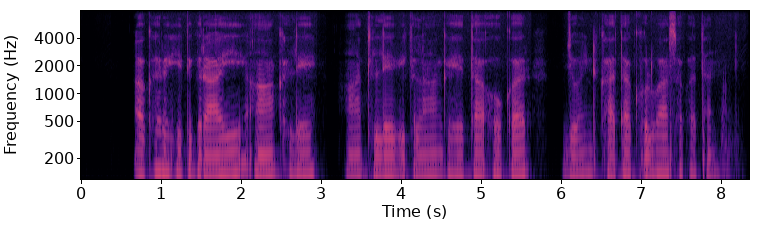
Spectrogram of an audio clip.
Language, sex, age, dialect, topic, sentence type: Chhattisgarhi, male, 18-24, Eastern, banking, question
